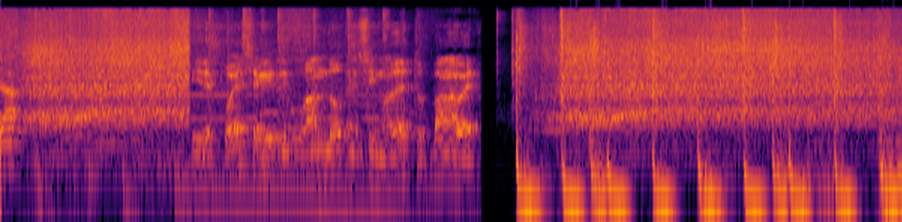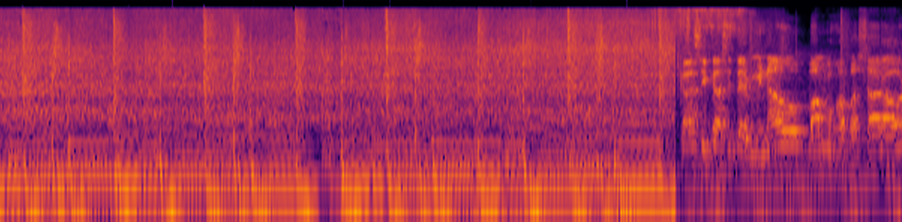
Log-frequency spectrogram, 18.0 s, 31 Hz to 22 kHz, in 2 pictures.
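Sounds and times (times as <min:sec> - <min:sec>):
hair dryer blowing: 0:00.0 - 0:01.9, 0:05.2 - 0:15.8
music with heavy beat: 0:05.2 - 0:16.3
deep bass line: 0:07.7 - 0:16.4.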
